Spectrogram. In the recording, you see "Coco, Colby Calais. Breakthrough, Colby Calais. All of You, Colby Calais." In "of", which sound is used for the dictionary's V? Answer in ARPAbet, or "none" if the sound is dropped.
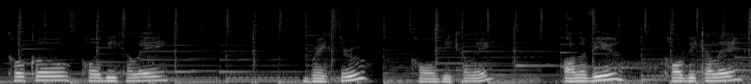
V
